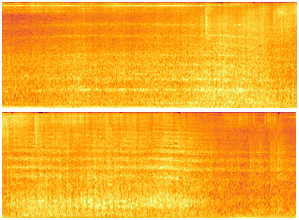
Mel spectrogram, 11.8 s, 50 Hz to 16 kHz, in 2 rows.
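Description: Diesel-hauled commuter train passing at speed behind an EMD GP40-type locomotive. A low engine drone dominates the first half. The wheels' rolling rumble on the rails grows loudest as the coaches go by, then eases off about ten seconds in.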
